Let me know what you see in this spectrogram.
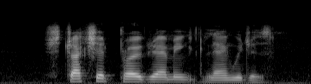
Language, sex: English, male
